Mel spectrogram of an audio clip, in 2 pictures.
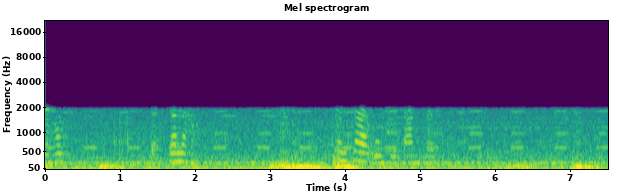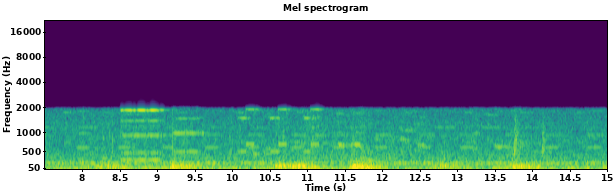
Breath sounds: Inhalation: 2.92-3.72 s, 6.17-6.57 s, 8.08-8.61 s, 10.57-11.29 s, 12.70-13.28 s
Exhalation: 3.78-4.25 s, 6.96-7.50 s, 9.19-9.79 s, 11.59-12.18 s, 13.74-14.21 s

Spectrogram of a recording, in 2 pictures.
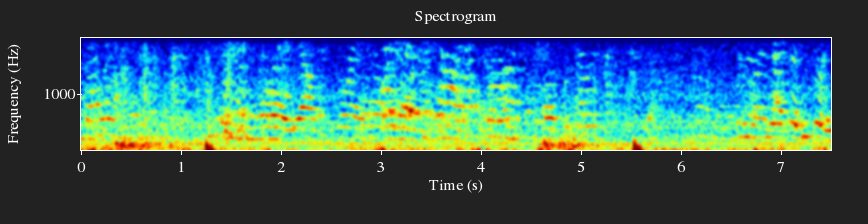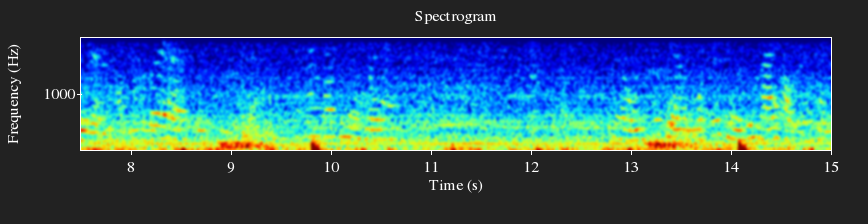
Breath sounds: Inhalation: 4.51-5.33 s, 8.86-9.74 s, 13.20-14.03 s

